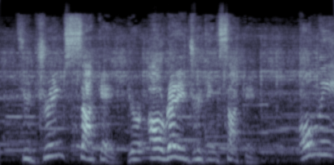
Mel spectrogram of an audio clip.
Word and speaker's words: sake: with you in this yes it is sake not safe in Japan a vowel ends the syllable I'm pretty sure that's usually it does so yeah it's sake and of course the bells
